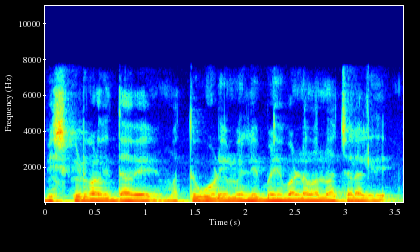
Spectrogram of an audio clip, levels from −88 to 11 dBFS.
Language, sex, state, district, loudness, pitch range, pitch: Kannada, male, Karnataka, Bidar, -12 LUFS, 115-125 Hz, 120 Hz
